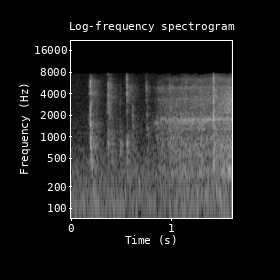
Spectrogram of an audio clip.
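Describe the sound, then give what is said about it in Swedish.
Typing on a computer keyboard: a few sharp, separate key clicks at a quick, uneven pace, then a fainter steady hiss with one more click near the end. “Nu ska jag se vilka det var som har utvecklat det här. Smattra till lite på tangentbordet.”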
